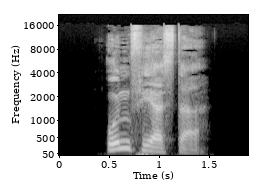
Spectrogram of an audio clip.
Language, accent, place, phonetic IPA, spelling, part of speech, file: German, Germany, Berlin, [ˈʊnˌfɛːɐ̯stɐ], unfairster, adjective, De-unfairster.ogg
- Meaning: inflection of unfair: 1. strong/mixed nominative masculine singular superlative degree 2. strong genitive/dative feminine singular superlative degree 3. strong genitive plural superlative degree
